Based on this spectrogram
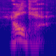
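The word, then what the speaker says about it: Haigha: His name is Haika. He pronounced it so as to rhyme with mare.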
